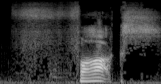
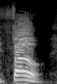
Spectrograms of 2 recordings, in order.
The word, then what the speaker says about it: faux: It's Fox. I mean faux. It's faux. Shit. They would pronounce it Fox.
